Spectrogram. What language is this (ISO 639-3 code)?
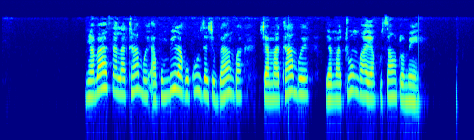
nyu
